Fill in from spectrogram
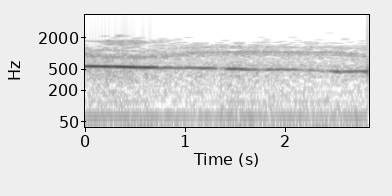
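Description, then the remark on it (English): A single long, sustained wolf howl in the wilderness holds a steady pitch that slowly sinks, drawn out across the whole stretch with a faint low rumble beneath it and no voices. “Those wolves know we're going to die. They howl like that when death's at hand.”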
